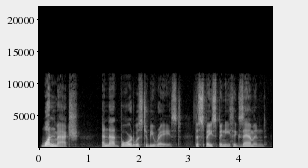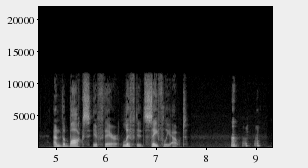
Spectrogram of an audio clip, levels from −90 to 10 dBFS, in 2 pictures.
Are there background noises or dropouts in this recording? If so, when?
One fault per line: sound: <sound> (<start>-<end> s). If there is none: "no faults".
sound: laugh (8.5-9.1 s)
